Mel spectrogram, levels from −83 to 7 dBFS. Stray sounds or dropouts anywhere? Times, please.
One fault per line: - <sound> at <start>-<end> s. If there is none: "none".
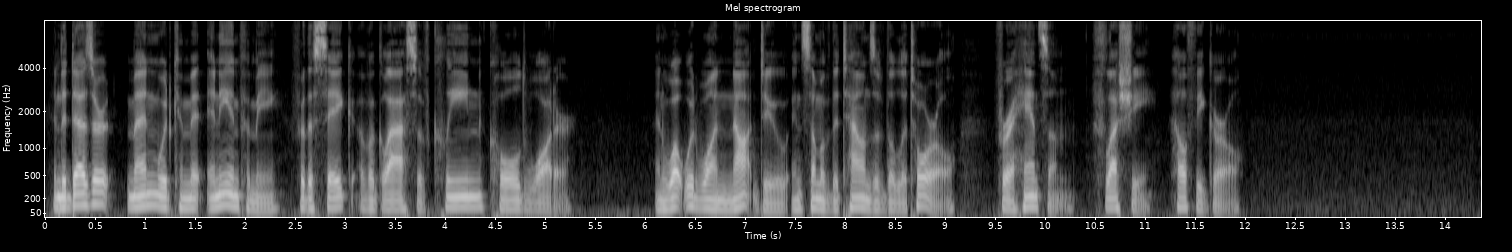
none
